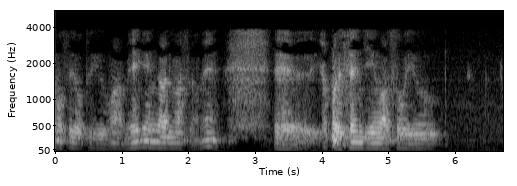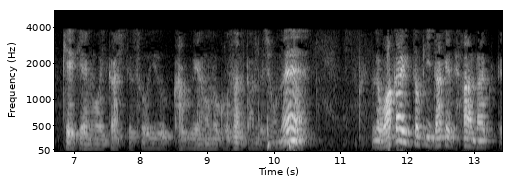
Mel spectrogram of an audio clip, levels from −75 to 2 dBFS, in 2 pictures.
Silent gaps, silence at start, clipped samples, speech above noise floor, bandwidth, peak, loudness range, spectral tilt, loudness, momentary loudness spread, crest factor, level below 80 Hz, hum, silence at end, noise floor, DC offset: none; 0 s; under 0.1%; 29 dB; 4 kHz; -2 dBFS; 10 LU; -9.5 dB/octave; -21 LUFS; 18 LU; 20 dB; -64 dBFS; none; 0 s; -50 dBFS; under 0.1%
